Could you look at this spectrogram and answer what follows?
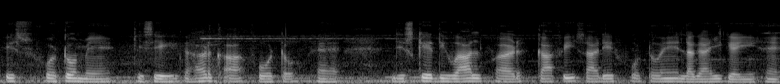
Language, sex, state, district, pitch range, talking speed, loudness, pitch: Hindi, male, Bihar, Muzaffarpur, 130-145 Hz, 130 wpm, -25 LUFS, 135 Hz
